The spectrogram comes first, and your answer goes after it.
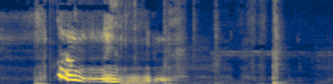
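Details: Boston Terrier vocalising at its owner on the toilet: a short thump, then one long whining bark-howl that wavers and falls in pitch over about a second, followed by a brief sharp knock.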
